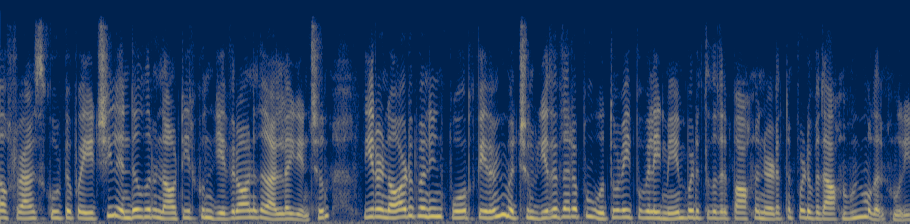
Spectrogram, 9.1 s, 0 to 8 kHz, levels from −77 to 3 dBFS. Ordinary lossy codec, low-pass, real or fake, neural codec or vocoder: none; 7.2 kHz; fake; autoencoder, 22.05 kHz, a latent of 192 numbers a frame, VITS, trained on many speakers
